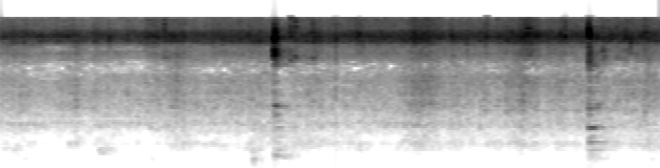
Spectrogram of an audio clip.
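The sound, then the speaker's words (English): Kale cooking in a pan gives a continuous bright sizzle and crackle, steady in level, broken by two sharp clicks of stirring. “I'm just cooking some kale in the background. I don't know if it's picking up on the mic or not. It's kind of got a nice sound to it.”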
